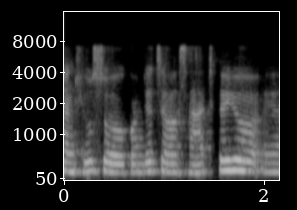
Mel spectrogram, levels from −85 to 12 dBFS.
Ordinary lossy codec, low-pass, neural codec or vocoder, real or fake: AAC, 96 kbps; 7.2 kHz; none; real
